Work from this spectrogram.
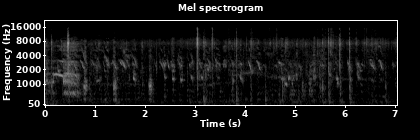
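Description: Many chickens cluck and chatter together close by, with scattered higher peeps from chicks and occasional sharp squawks over a busy farmyard din.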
